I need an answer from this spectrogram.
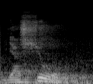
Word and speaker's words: Yeshua: Now, if you notice, I use the term Jesus, and then I also use the term Yeshua. Sometimes Yeshua is spelled Y-E-S-H-U-A or Yeshua, Y-E-H-O-S-H-U-A, which means salvation, or Yahweh is my salvation.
